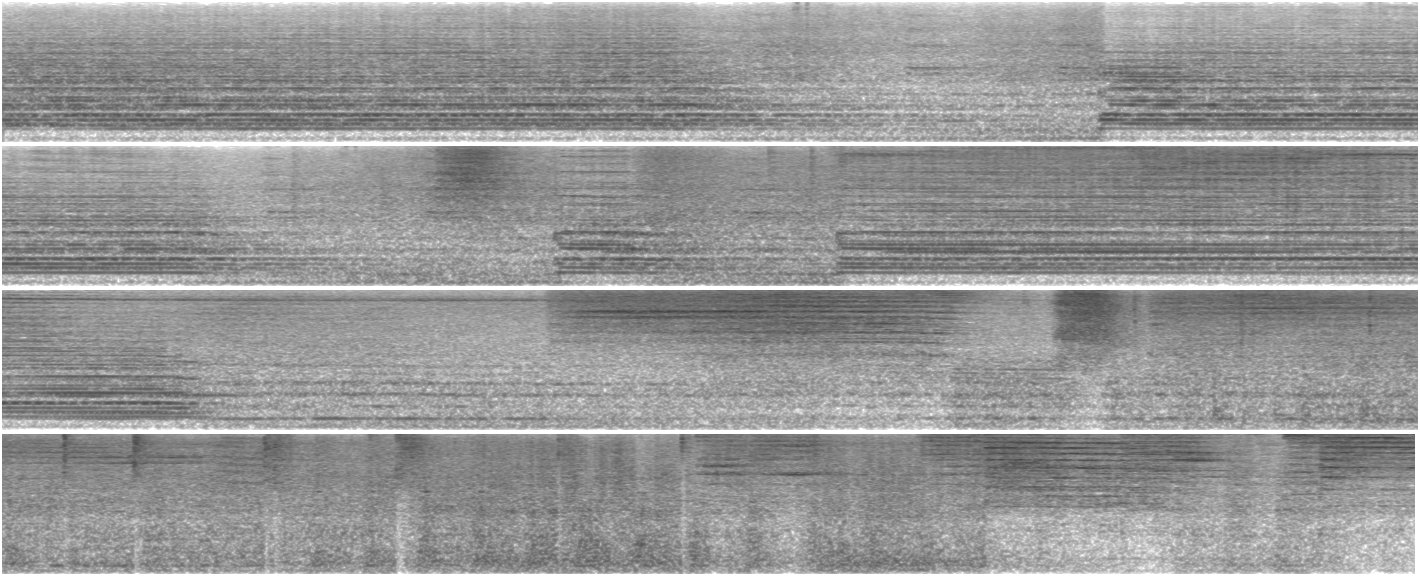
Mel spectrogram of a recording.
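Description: CSX freight locomotive's multi-tone air horn sounding the grade-crossing signal: long, long, short, long. The train then rolls past with a heavy wheel rumble and clatter, and wheel flanges squeal high on the rail twice.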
